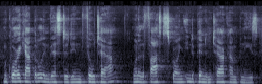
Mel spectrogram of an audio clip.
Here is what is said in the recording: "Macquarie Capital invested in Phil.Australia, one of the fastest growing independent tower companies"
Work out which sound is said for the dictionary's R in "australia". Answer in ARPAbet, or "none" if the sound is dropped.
none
